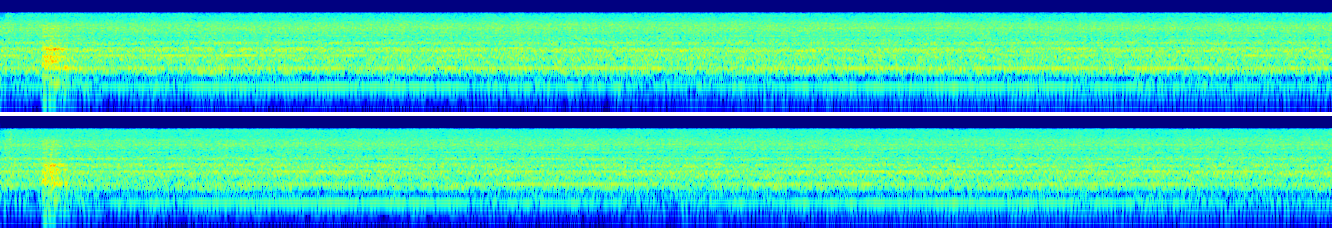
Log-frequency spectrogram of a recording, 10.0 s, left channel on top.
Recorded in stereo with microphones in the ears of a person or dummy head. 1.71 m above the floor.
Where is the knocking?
Centre (ahead or behind), 1.3 m.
